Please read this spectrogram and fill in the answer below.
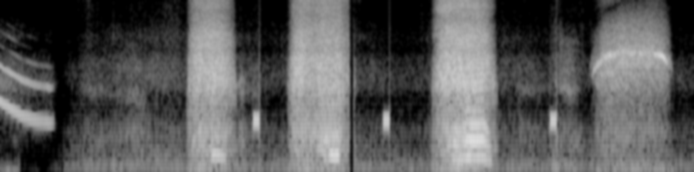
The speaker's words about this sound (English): The Canary Islands have a song of their own, in a whistle carried on the wind. It's a language born long ago that we learned could be quite a mouthful.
